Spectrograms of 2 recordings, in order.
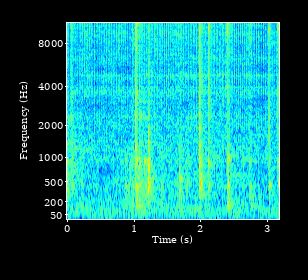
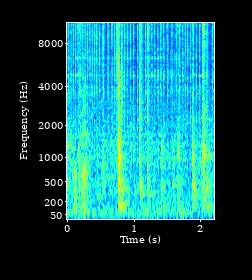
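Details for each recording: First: Quiet Cat e-bike rear derailleur after indexing adjustment, a final quarter turn clockwise to loosen tension: light, even ticking with crisp single clicks as the chain steps across cogs, no grinding or rattle; clean, normal shifting. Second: E-bike rear derailleur after a quarter-turn counterclockwise barrel adjustment adding cable tension: sharp clicks and ticks as the chain shifts down the cassette, one lagging with slight hesitation; cable tension too high.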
